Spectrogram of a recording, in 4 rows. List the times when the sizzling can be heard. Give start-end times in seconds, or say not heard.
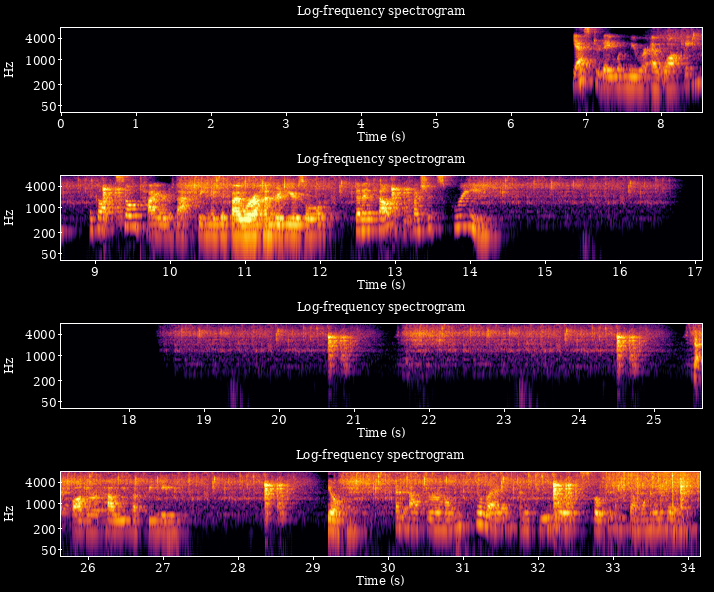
7.8-16.8, 18.4-34.1.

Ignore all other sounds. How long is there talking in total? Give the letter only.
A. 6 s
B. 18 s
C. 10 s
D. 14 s
D.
